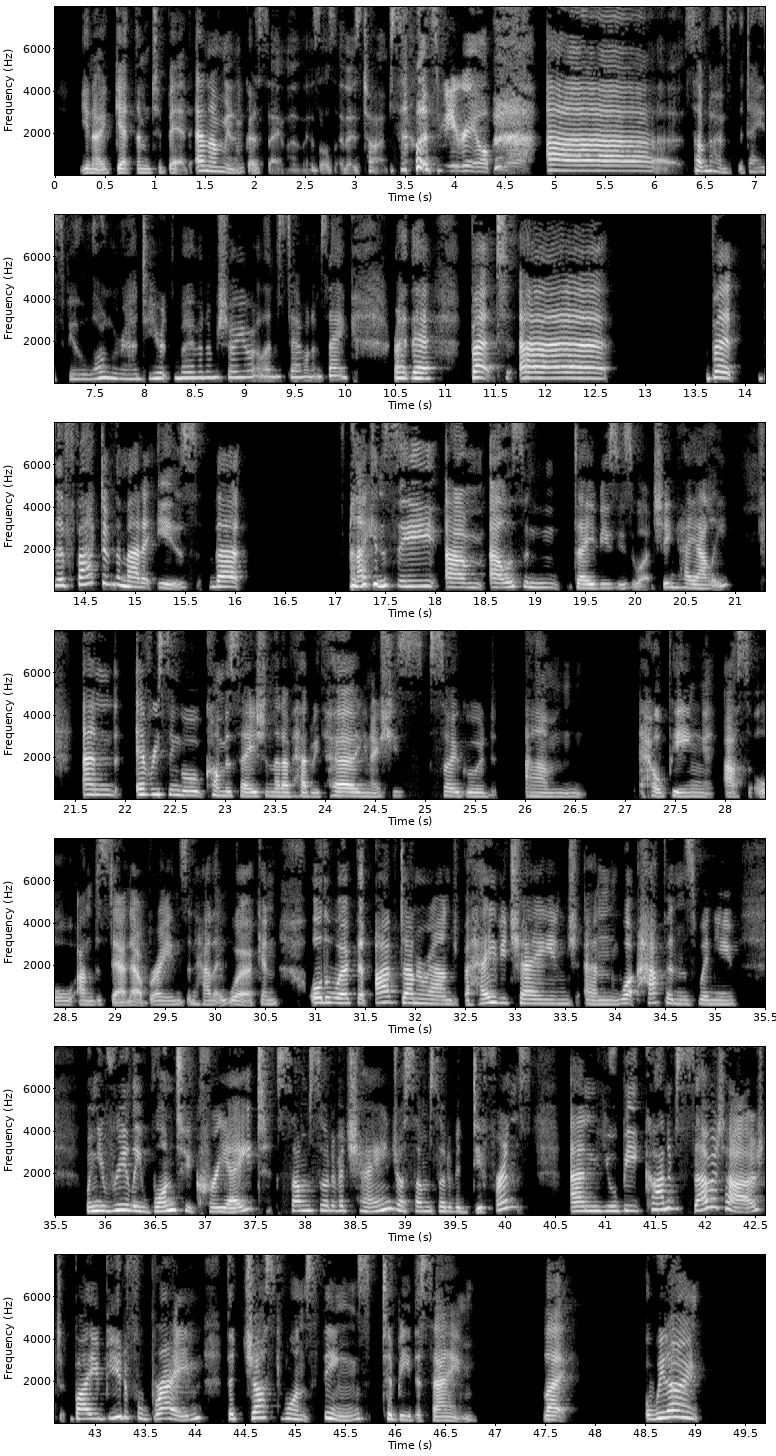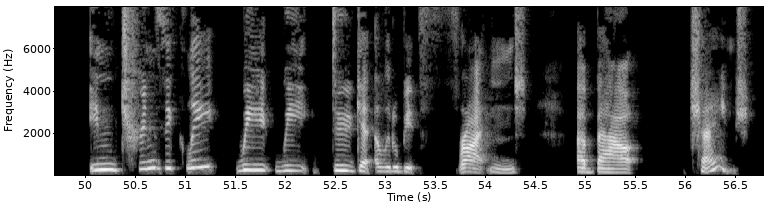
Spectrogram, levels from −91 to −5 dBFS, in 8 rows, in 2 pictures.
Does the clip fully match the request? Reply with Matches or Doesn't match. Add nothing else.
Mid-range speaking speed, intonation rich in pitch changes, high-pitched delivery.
Matches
